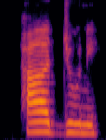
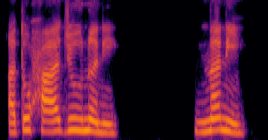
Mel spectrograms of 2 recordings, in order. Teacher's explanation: تو آسانی کے لیے کیا کیا گیا؟ پہلے نون کو دوسرے نون میں داخل کیا گیا، ادغام کیا گیا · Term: ادغام کبیر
